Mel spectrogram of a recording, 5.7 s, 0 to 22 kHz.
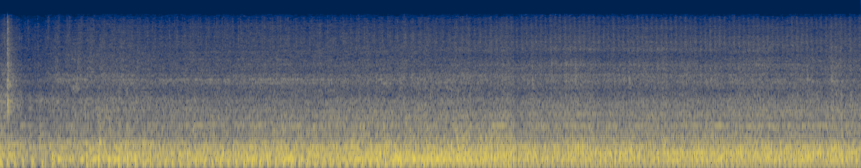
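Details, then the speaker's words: Weed Eater riding mower with a 16.5 hp Briggs single-cylinder engine. It catches at once and settles into a steady, even putter with no misses or knocks. It runs well and drives. "okay we have a good running mower here and it drives"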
